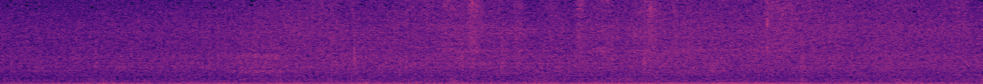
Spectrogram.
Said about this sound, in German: Der Sturm ist so stark, dass er den Wagen fast an der Straße weht.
